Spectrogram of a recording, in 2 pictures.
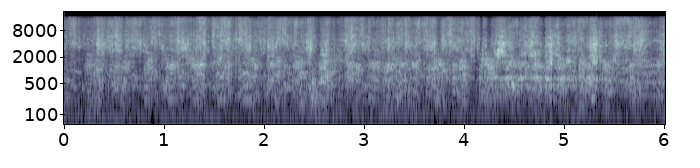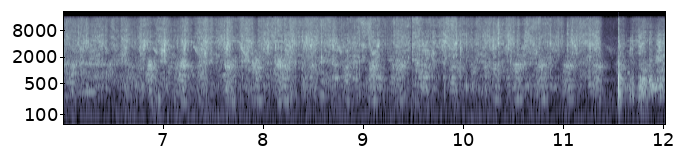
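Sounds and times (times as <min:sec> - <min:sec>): bubbling sizzling syrup: 0:00.0 - 0:12.0
metal ladle scraping wok: 0:00.0 - 0:12.0.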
